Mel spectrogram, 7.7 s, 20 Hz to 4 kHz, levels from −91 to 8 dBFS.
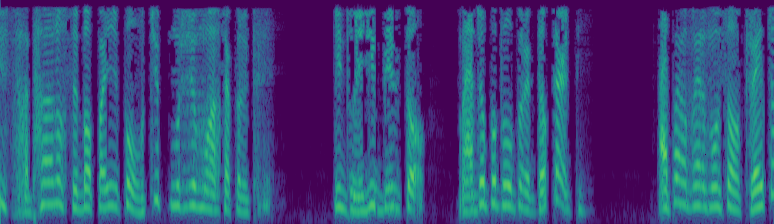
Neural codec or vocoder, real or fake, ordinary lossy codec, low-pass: autoencoder, 44.1 kHz, a latent of 192 numbers a frame, MeloTTS; fake; AAC, 16 kbps; 3.6 kHz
